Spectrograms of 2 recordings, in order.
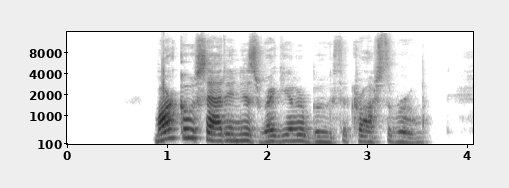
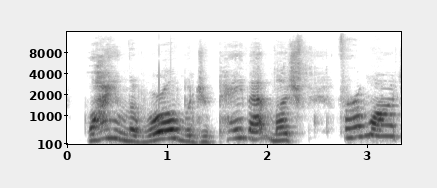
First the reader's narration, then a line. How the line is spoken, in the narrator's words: Susan gasped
